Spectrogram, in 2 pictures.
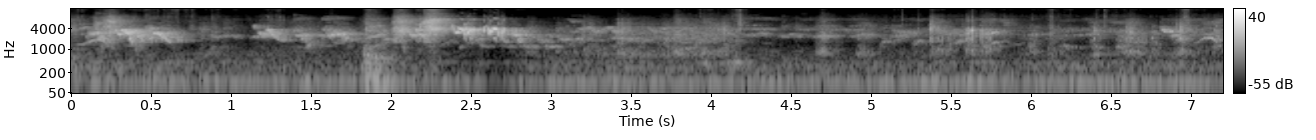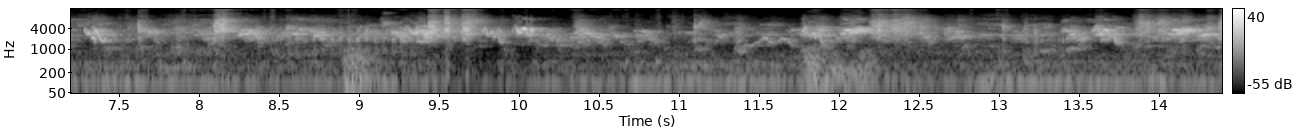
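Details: Budgerigars, an adult with babies, chatter in bursts of high, scratchy chirps and squawks, with a low steady hum beneath; budgerigar.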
